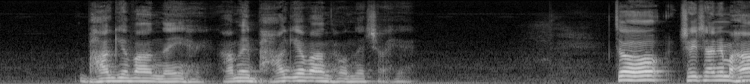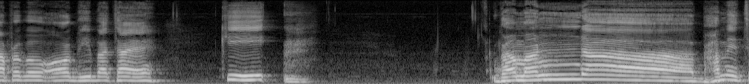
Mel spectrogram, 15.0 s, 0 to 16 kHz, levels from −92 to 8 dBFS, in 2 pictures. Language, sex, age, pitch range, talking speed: Hindi, male, 60-79, 120-165 Hz, 65 wpm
